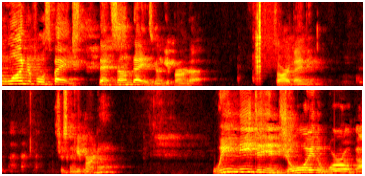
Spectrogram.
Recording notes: a sermon I preached at First Baptist Church Florala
